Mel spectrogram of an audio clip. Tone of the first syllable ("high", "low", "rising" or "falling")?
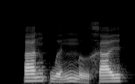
high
